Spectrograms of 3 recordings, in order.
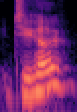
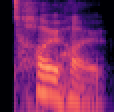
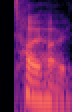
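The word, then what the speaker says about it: Touhou: Uh, just like to Tuho. Oh. Oh god, I've forgotten how to pronounce that. It's Toho. Toho. That's correct.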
